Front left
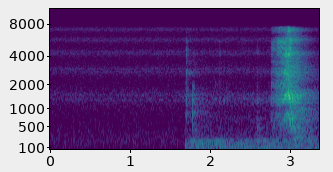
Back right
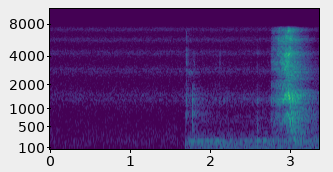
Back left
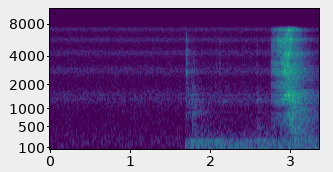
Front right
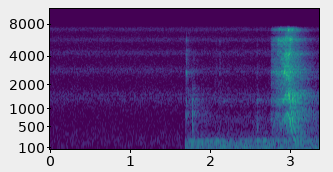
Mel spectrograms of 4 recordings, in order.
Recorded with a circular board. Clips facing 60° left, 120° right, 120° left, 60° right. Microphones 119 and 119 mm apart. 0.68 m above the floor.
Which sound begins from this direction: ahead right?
A zipper, at 1.7 s.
